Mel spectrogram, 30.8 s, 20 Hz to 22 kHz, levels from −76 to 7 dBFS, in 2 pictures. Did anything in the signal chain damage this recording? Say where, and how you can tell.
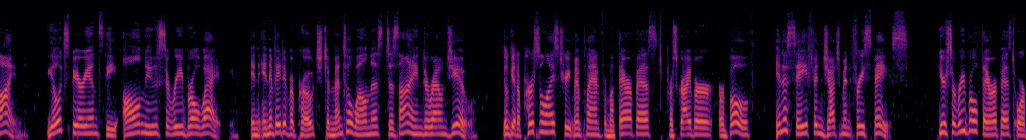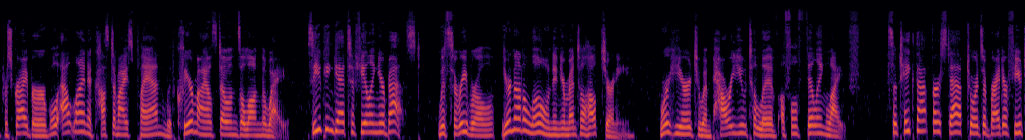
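Yes, several stages left marks on this speech. Throughout, there's overdone noise removal in the call processing: the background has been pushed well down with little twinkling specks left in it. That's a noise suppressor set far too hard, cutting individual frequency bands whenever they sit close to its noise estimate, so the quieter parts of the voice get taken out along with the noise.

From 1.03 to 3.47 s you get repeated stalls (stutter), which point to the network feeding the jitter buffer. There are 25 little holds in that stretch, about 368 ms of filled-in sound in all, with the longest around 133 ms, so roughly 15% of the span is concealment. Nothing is actually missing. The receiver ran dry over and over and kept stretching the last bit of sound until fresh packets turned up, which gives that dragging, catching quality.

Right after "an innovative", from 4.54 to 5.55 s, there's a jitter buffer slow-down before "designed around". 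Playback drops to about 93% speed with the pitch unchanged, and roughly 78 ms gets added, so sounds feel drawn out. The buffer was low, so the receiver padded it by repeating single pitch periods and slivers of pause until it had a bit of reserve again.

Then there's jitter buffer speed-up in three places. From 7.40 to 10.63 s, ending just before "or both in a", it runs at about 106% and a couple hundred milliseconds go missing. After "get to feeling your", 21.63 to 21.97 s runs at 109% and loses roughly 40 ms. From 27.47 to 27.85 s it runs at 114% and loses roughly 70 ms. Pitch holds steady but the delivery sounds hurried. The buffer had overfilled, likely from delayed packets landing together, so it trimmed out short pitch-period chunks to pull the delay back down.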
